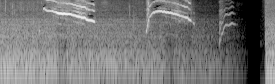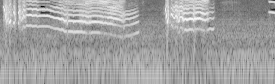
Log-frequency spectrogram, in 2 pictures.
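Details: Musang, the Asian palm civet, uttering thin descending squeals, then a short pause and louder, strained harmonic cries sliding down in pitch, repeated in two bouts, over a faint continuous low hum.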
